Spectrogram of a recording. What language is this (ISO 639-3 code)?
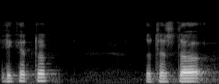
asm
